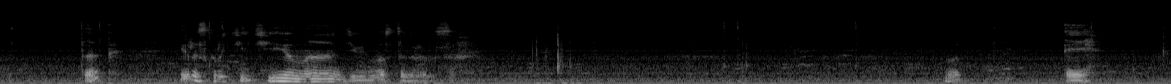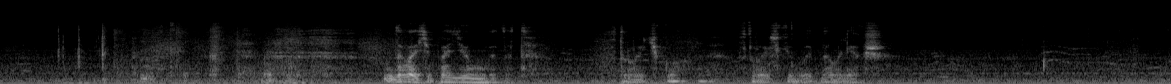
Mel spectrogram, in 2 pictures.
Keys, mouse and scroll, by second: 2.1 click, 5.4 9, 5.6 0, 7.3 click, 8.6-11.6 drag, 12.4 ctrl+z, 17.9 KP_3, 19.6-22.6 drag.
